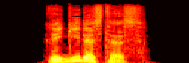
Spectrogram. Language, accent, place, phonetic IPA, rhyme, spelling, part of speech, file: German, Germany, Berlin, [ʁiˈɡiːdəstəs], -iːdəstəs, rigidestes, adjective, De-rigidestes.ogg
- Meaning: strong/mixed nominative/accusative neuter singular superlative degree of rigide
